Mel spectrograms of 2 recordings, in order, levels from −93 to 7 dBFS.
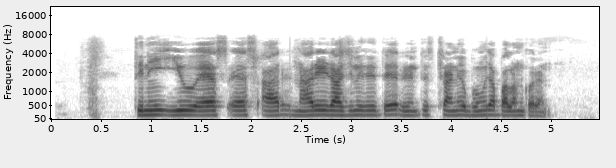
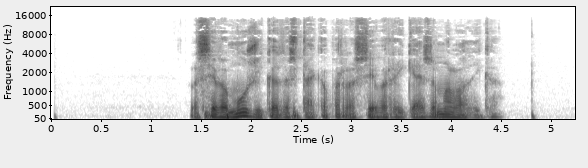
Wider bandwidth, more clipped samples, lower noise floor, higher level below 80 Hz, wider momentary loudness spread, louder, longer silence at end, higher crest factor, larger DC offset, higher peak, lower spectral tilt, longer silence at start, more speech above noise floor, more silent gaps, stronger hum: second, 7.6 kHz vs 15 kHz; neither; second, -48 dBFS vs -75 dBFS; second, -62 dBFS vs -36 dBFS; second, 8 LU vs 13 LU; about the same, -22 LUFS vs -20 LUFS; first, 0.55 s vs 0.4 s; about the same, 20 dB vs 18 dB; neither; about the same, -2 dBFS vs -2 dBFS; first, -6.5 dB/octave vs -5 dB/octave; second, 0.35 s vs 1.4 s; second, 26 dB vs 55 dB; neither; neither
